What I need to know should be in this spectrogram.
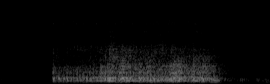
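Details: Dog snoring: a single long, rumbling, fluttering breath lasting under two seconds.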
